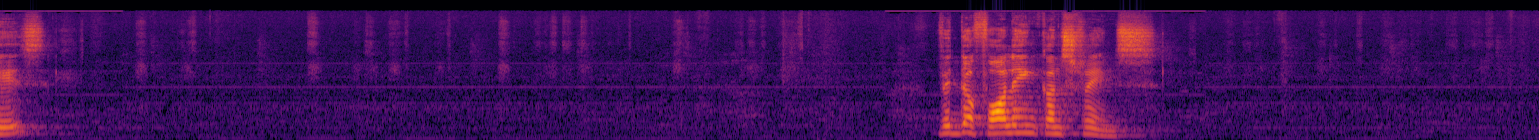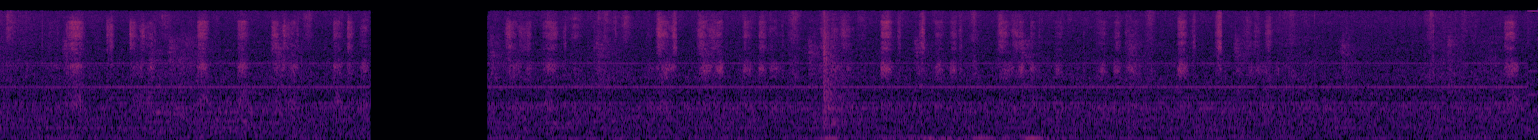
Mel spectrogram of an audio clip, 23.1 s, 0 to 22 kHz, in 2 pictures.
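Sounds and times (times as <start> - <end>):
marker scratching on paper: 1.0 - 1.6, 2.3 - 6.2, 9.0 - 14.4, 15.2 - 21.3, 22.4 - 23.0.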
